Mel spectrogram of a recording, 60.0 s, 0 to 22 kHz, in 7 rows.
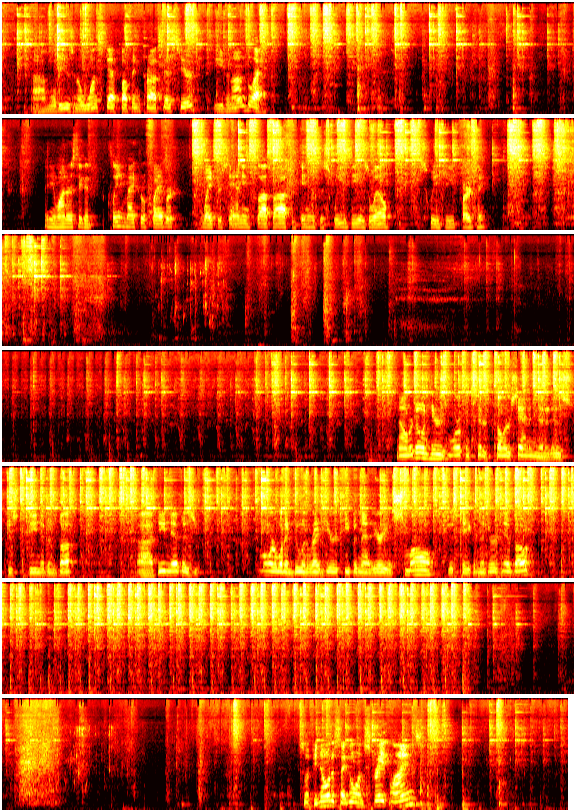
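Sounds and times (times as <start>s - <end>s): sandpaper rubbing back and forth: 25.5s - 29.6s
sandpaper rasping strokes: 25.5s - 43.4s.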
